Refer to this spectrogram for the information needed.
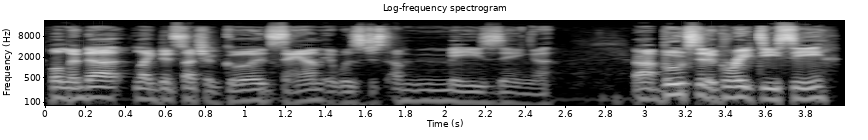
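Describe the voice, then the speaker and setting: A man's voice: medium pitch, fast, pushed and bright. A man chatting as a guest on a livestream, snarky and sarcastic. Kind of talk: casual livestream chat.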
